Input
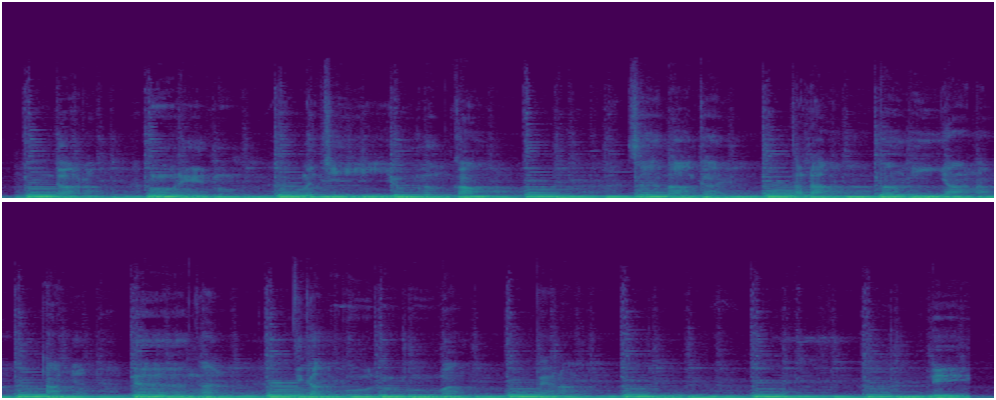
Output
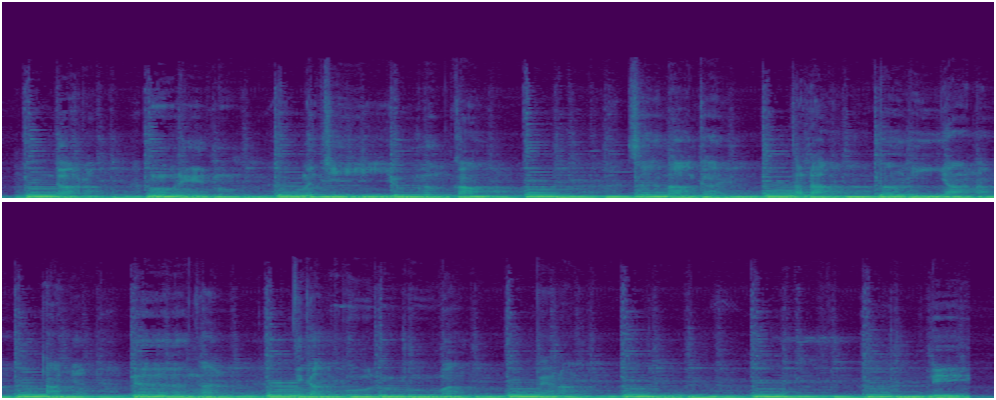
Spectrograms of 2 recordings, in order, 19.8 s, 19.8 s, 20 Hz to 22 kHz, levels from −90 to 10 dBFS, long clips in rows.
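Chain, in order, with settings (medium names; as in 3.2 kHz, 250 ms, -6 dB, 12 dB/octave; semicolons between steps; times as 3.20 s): peak limiter -21.5 dBFS, peak gain reduction 5 dB; trim +8 dB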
